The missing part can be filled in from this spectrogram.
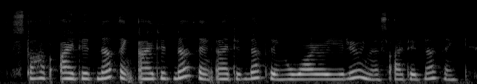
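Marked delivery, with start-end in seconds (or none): none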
